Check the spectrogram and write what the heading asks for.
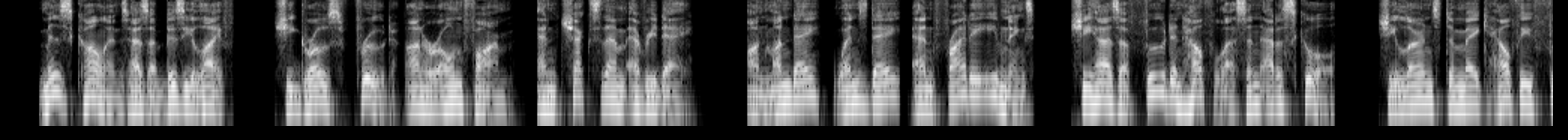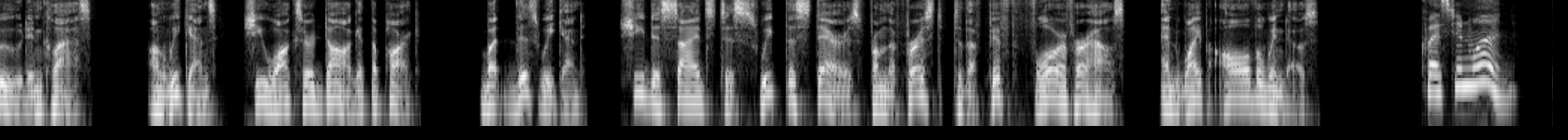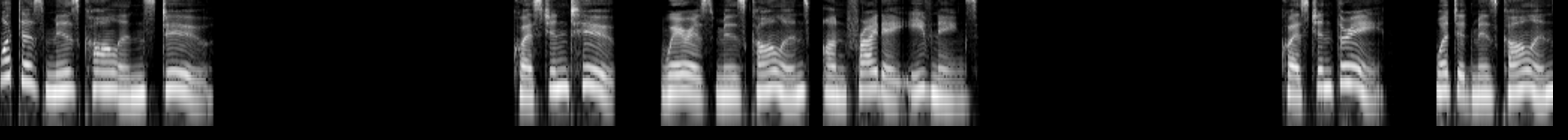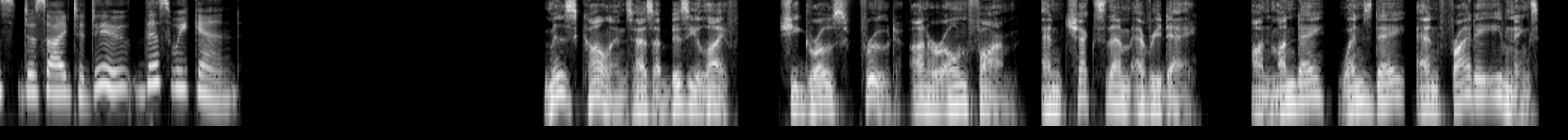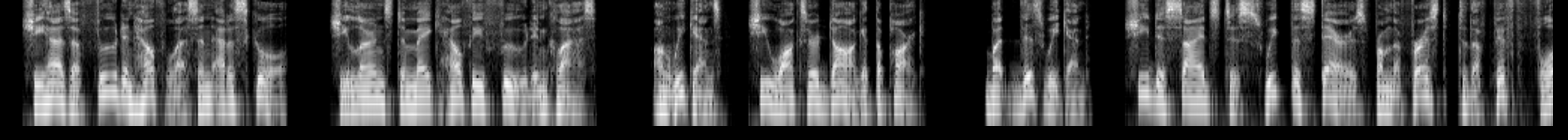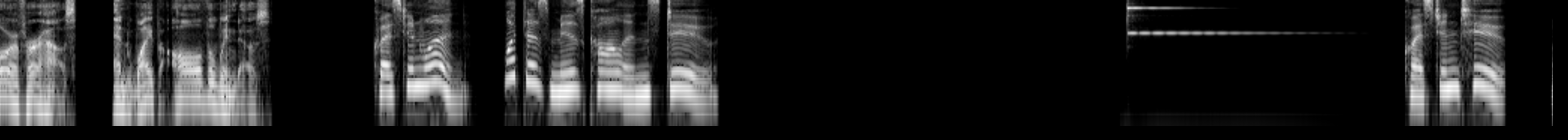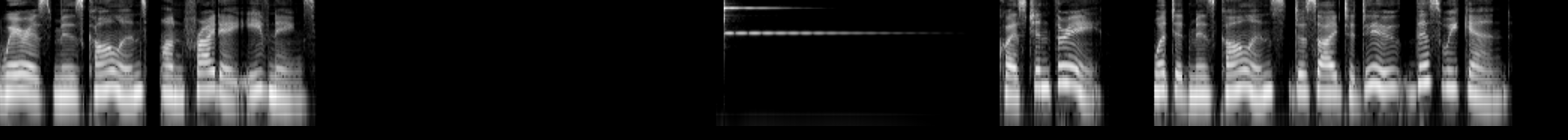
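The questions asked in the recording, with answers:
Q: Where is Ms. Collins on Friday evenings?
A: At a school (food and health lesson).

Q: What did Ms. Collins decide to do this weekend?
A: Sweep the stairs of her house and wipe all the windows.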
